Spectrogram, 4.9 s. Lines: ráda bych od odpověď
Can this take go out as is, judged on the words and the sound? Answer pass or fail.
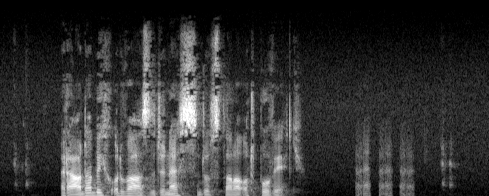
fail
